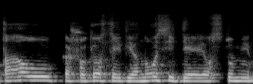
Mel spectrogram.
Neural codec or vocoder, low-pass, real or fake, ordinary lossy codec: autoencoder, 48 kHz, 128 numbers a frame, DAC-VAE, trained on Japanese speech; 10.8 kHz; fake; AAC, 64 kbps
